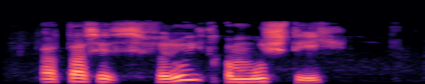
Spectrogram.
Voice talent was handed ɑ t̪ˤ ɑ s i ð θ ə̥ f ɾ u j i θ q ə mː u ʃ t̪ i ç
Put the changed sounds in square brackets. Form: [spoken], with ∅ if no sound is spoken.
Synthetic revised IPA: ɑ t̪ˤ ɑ s i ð [s] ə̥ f ɾ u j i θ q ə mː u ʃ t̪ i ç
